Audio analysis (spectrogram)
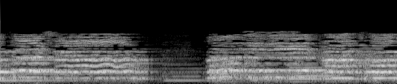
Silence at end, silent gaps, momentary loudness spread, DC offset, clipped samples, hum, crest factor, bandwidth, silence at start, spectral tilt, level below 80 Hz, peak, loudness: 0 s; none; 12 LU; under 0.1%; under 0.1%; none; 14 dB; 4.9 kHz; 0 s; -10 dB/octave; -56 dBFS; -2 dBFS; -15 LUFS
